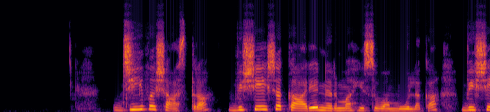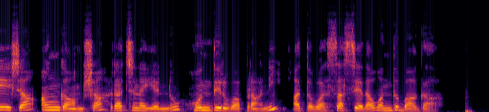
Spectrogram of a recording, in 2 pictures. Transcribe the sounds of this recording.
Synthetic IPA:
d͡ʒiːʋɐʃaːst̪ɾɐʋiʃɛːʃɐkaːɾjɐniɾmɐɦisuʋɐmuːlɐkɐʋiʃɛːʃɐʔɐŋɡaːmʃɐɾɐt͡ʃɐnɛjɐnːuhond̪iɾuʋɐpɾaːɳiɐt̪ʰɐʋaːsɐsjɐd̪ɐʋond̪ubʱaːɡɐ̰

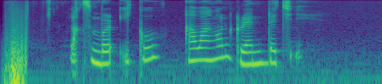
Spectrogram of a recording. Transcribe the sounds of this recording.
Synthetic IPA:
laksəmbərʔḭku | ʔawaŋɔnɡ̥ɾandə̥t͡ʃi

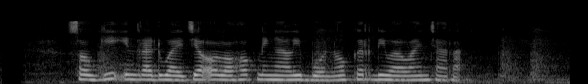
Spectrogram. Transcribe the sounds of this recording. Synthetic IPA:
sɔɡiʔind̪ɾaduad͡ʒaʔɔlɔɦɔk̚niŋalibɔnɔkɨrdiwawaɲt͡ʃaɾa

